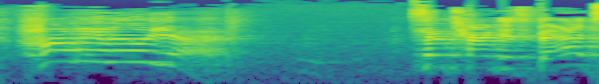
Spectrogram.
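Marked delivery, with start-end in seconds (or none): 0.1-1.1 high-pitched cry of praise; psalm's closing hallelujah. Retold or imitated. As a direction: call it out as a joyful ending. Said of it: "and it ends with".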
